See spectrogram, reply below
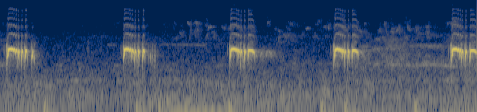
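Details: Local zebra dove in full regular song, meant as a lure recording: five clipped bursts of rapid, rolling coo notes spaced about every two seconds, with quiet low background hum between phrases.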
